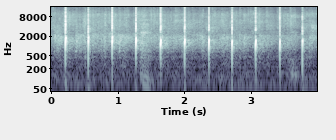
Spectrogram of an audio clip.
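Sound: crowd applause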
